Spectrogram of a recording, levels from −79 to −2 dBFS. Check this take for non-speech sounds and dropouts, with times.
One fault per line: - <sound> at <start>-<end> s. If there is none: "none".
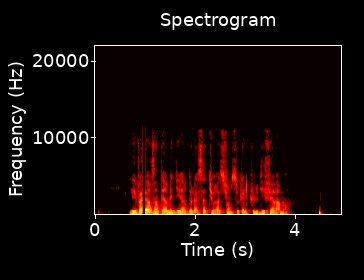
- dropout at 0.9-1.0 s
